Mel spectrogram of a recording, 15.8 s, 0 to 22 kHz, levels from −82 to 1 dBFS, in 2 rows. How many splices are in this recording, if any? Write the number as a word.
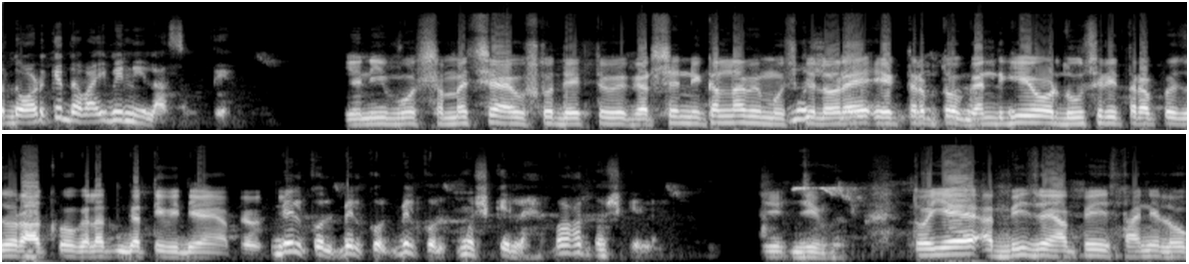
zero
